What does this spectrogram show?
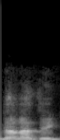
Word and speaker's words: ܕ: If I have a dot underneath it, so the sounds of TH is going to put dot here. That is for TH. Otherwise is a D. D. The sounds of Daleth is D.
